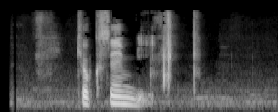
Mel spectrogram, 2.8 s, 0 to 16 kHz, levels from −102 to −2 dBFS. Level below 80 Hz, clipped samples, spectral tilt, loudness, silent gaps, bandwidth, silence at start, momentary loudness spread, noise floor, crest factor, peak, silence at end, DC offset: -74 dBFS; under 0.1%; -3.5 dB/octave; -24 LUFS; none; 11.5 kHz; 0.35 s; 21 LU; -52 dBFS; 26 dB; -2 dBFS; 0.75 s; under 0.1%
